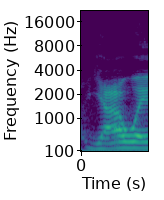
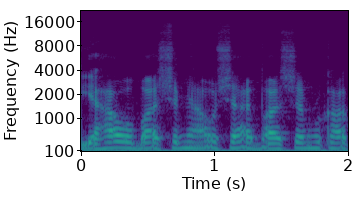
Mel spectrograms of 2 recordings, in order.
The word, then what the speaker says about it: Yahawashi: If you call on Yeshua and um uh Yah Yahweh or whatever, you got will tell you that's not that's not how you pronounce the name. That's how that's not how you pronounce the names. When we put the name up there, we say giving all praises to Yahawash shalom to the 144,000 the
